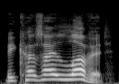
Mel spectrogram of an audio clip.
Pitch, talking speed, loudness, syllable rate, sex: 190 Hz, 200 wpm, -15 LUFS, 5.5 syllables/s, male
